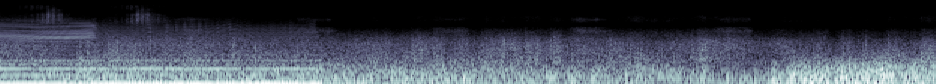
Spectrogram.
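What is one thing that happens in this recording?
Wide bicycle tyres crunch over packed snow.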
